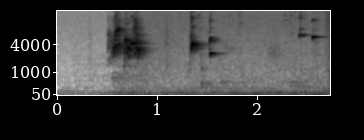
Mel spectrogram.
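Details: European goldfinch, described as a campero bird, giving brief high twittering notes: a bright burst near the start, then scattered short chirps and thin whistles over a quiet low hum.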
